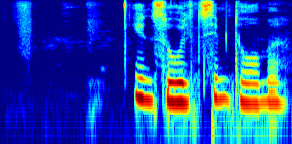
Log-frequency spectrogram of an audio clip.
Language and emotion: Russian, neutral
